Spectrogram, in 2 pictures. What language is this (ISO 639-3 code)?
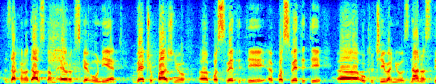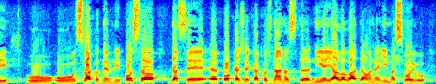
hrv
